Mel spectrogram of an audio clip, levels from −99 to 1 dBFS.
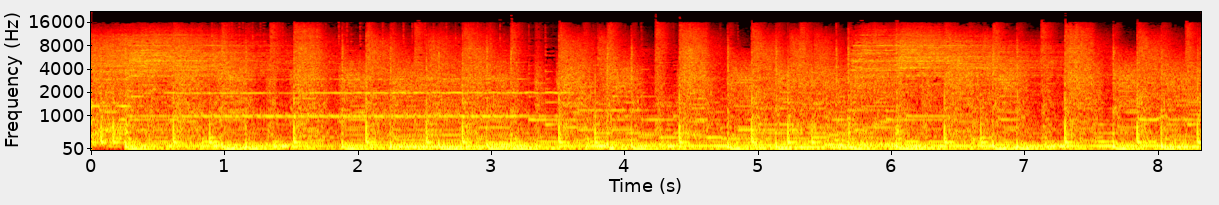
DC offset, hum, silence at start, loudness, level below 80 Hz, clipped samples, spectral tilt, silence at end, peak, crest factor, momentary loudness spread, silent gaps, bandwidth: under 0.1%; none; 0 s; -18 LUFS; -22 dBFS; under 0.1%; -4.5 dB/octave; 0 s; 0 dBFS; 16 dB; 2 LU; none; 17 kHz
